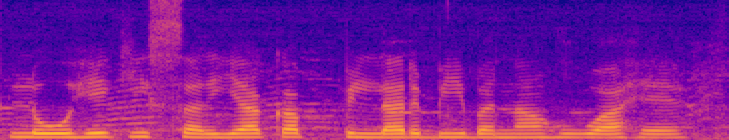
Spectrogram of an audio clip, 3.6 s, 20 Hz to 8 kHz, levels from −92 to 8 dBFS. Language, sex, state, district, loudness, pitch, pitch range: Hindi, female, Uttar Pradesh, Lucknow, -16 LUFS, 210 Hz, 200-215 Hz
